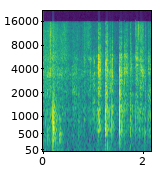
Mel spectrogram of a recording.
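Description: Pages of a large paper booklet being turned: a few short, crisp rustles and flaps of paper, with a small cluster a little over a second in.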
